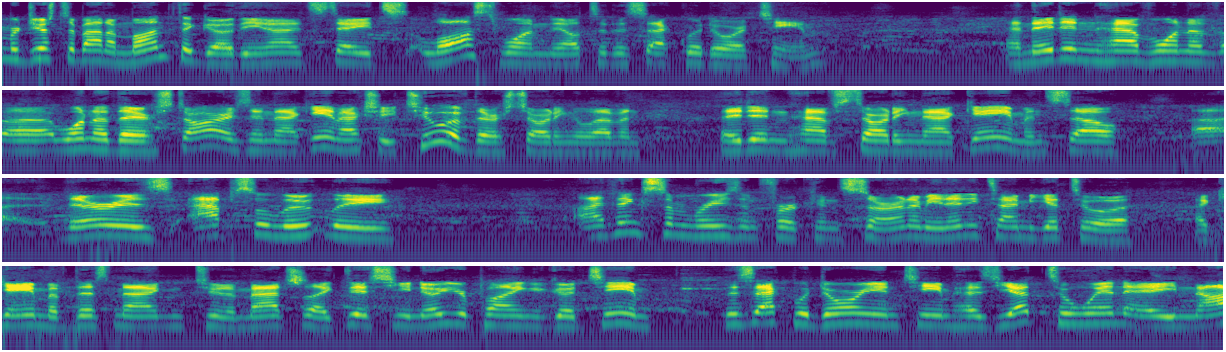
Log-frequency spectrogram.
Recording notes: Vuvu Live From Iron Abbey. Vuvu Soccer is live from the Iron Abbey in Horsham, PA.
